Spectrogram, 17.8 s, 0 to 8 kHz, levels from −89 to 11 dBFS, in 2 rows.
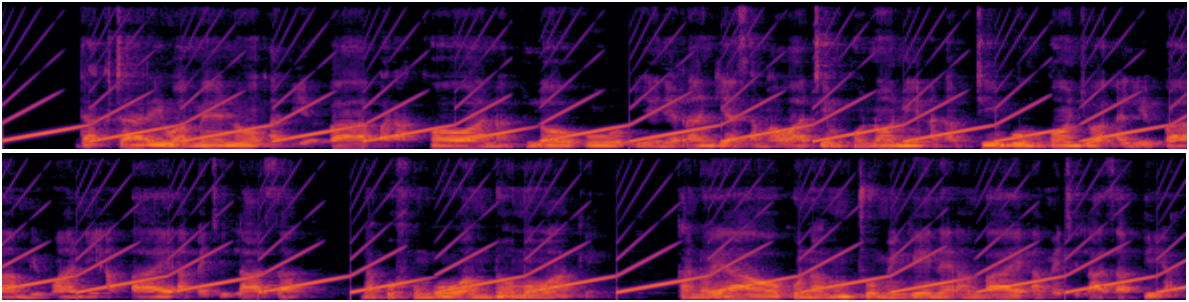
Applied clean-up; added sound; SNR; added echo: none; Alarm; 4 dB; reverberation time 0.4 s.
